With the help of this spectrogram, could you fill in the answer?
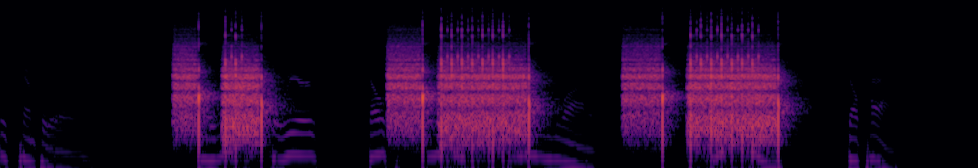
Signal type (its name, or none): pulse dialling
